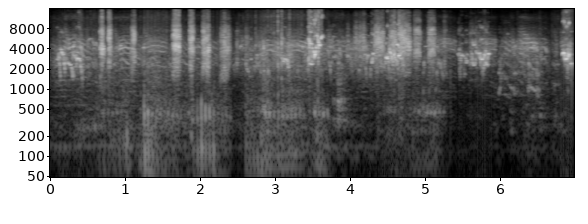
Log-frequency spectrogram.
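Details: Budgerigars in a flock in an outdoor aviary chirp and warble in overlapping bursts, sharp squeaks scattered throughout over faint low rumbling.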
